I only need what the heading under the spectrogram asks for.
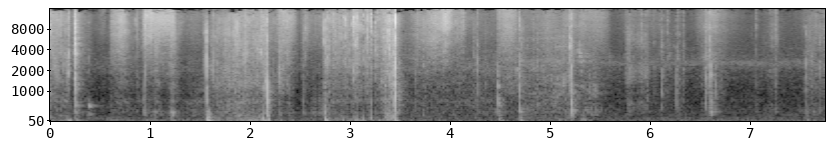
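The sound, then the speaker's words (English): Pages of a book flipped through in quick succession: many short, crisp, papery flicks and rustles in an irregular run, fairly loud, with no voices. “Are you, like, folding through a book? It's like, you're, like, going through a book? Yeah!”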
